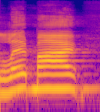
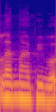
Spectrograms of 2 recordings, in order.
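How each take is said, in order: First: It is shouted with passion. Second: It is said quietly, without passion.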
